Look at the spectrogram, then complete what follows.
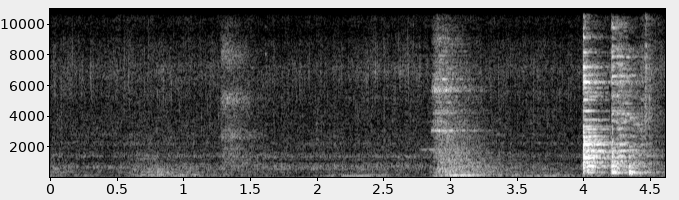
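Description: Masala powders being tipped into an aluminium pressure cooker of frying liver over a low sizzle, with a soft swish about three seconds in and a quick clatter of sharp taps on the pot near the end.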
